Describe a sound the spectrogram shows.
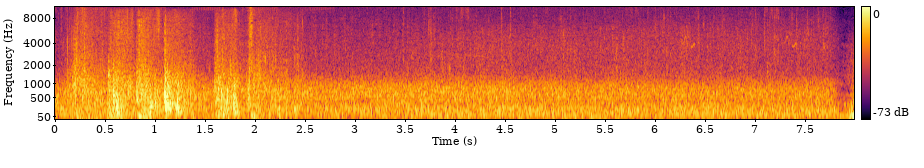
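Footsteps thud on dirt.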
